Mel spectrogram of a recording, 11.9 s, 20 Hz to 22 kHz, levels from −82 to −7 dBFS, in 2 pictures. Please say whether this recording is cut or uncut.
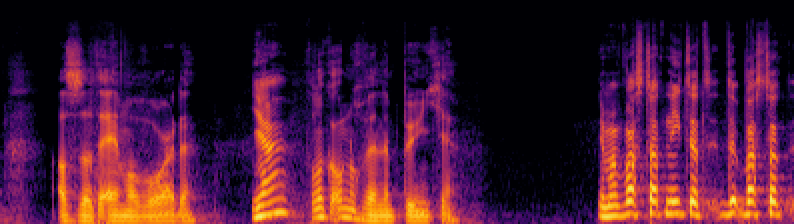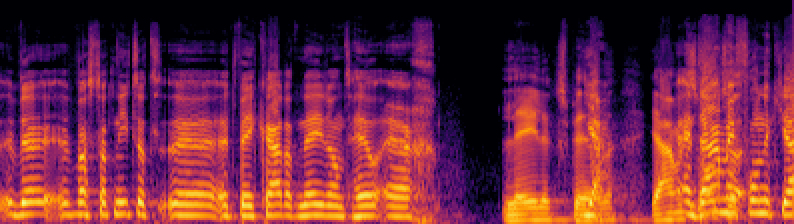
uncut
